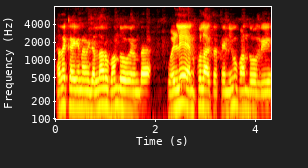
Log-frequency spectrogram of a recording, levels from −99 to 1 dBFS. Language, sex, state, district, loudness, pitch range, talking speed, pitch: Kannada, male, Karnataka, Bijapur, -16 LUFS, 145-155 Hz, 180 wpm, 150 Hz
